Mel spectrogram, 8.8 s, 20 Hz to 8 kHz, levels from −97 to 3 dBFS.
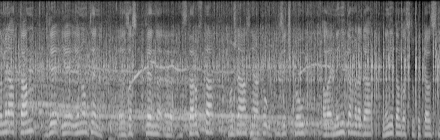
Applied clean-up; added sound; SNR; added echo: none; Applause / Cheering; 2 dB; none.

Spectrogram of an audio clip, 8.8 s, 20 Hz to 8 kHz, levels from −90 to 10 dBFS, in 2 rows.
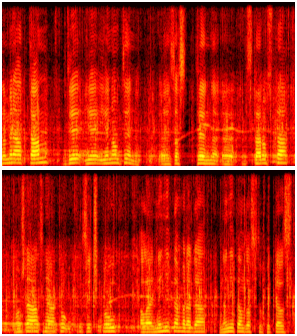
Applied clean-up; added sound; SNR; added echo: neural mask model RNNoise.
